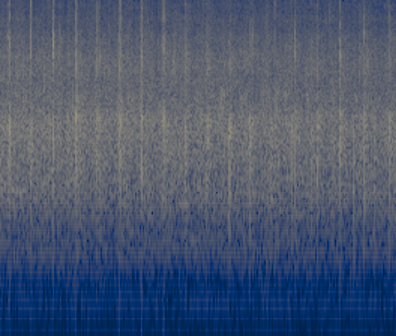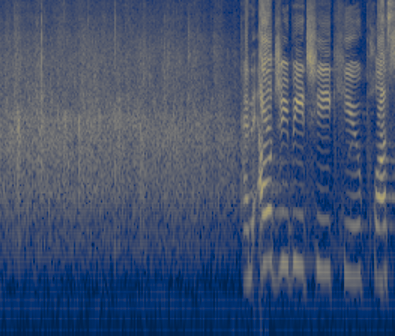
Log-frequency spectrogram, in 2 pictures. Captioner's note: applause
